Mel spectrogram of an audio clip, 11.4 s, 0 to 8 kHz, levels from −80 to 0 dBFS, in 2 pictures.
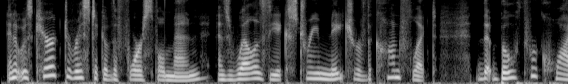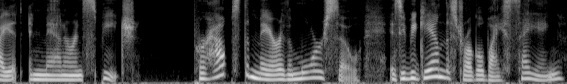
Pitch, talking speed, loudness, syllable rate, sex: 190 Hz, 195 wpm, -19 LUFS, 5.5 syllables/s, female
